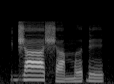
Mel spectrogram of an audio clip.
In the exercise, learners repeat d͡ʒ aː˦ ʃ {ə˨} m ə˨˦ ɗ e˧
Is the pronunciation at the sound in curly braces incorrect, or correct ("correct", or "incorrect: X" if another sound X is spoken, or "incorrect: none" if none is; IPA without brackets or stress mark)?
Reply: incorrect: a˨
